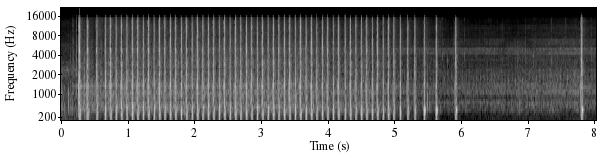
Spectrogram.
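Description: Empire Axe electronic paintball marker firing a rapid, even string of shots at about twelve a second for about five seconds, in PSP ramping mode capped at 12.5 balls per second. Then three spaced single shots follow, the last near the end.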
